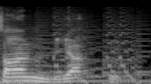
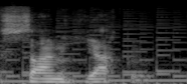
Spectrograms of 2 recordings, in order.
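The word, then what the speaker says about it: 三百: But then 300 is kind of weird because it's sanbyaku instead of sanhyaku.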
